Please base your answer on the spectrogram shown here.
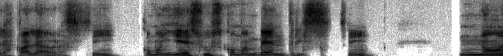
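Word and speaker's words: Iesus: ustedes en algunos misales puede aparecer acá a veces una j Sí bueno esta J en realidad fíjense que yo no la puse sino que yo puse directamente una ahí tiene que sonar como una yesus no Jesús y no Jesús sino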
